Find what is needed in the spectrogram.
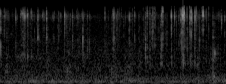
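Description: Tissue paper and plastic wrap crinkling as a shrink-wrapped Blu-ray case is lifted out of a box. Scattered light crackles, a little louder near the end.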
